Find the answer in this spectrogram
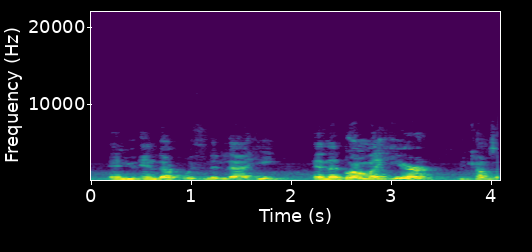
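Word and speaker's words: لله: So your pronunciation of the lamb here, this second lamb, not the first lamb. The lamb of concern is the second lamb, not the first lamb. Is, again, la instead of law.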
